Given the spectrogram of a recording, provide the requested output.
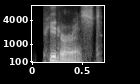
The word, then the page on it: paederast: American English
